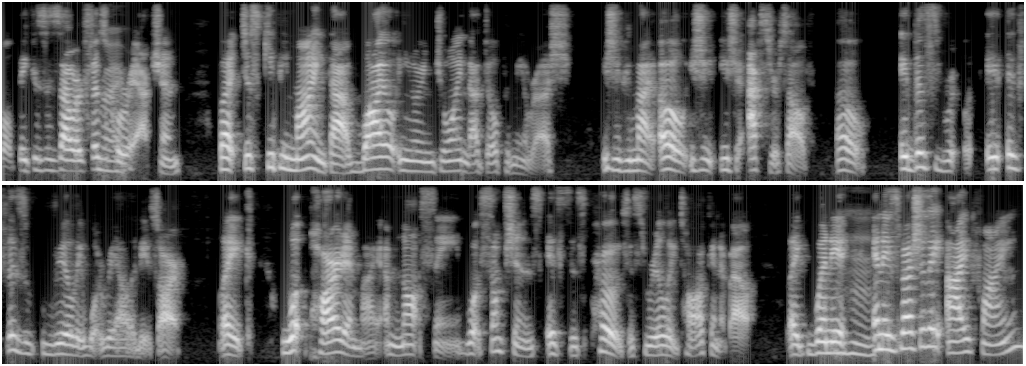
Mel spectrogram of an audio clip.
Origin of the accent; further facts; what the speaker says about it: China; moved away as an adult; also born or lived in Boston, United States; when I grew up in China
